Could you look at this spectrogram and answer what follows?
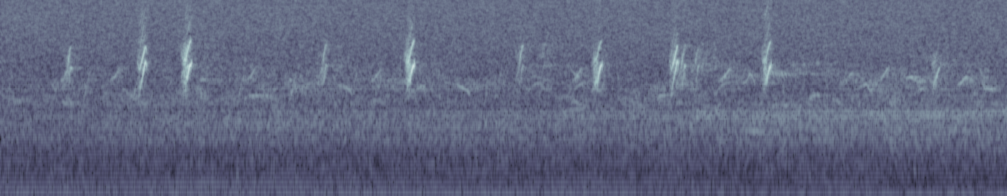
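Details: House martin giving short, sharp, high chirps, about eight scattered across the stretch, some in quick pairs, over a steady low background hum.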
